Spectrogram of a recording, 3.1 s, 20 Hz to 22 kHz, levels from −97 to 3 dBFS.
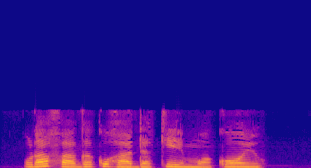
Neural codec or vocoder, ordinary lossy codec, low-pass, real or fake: none; AAC, 24 kbps; 19.8 kHz; real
